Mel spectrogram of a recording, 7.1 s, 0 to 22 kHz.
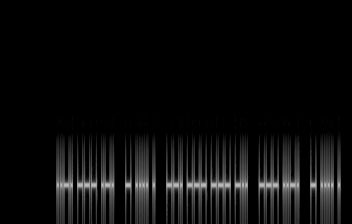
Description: Morse code, heard as a keyed tone, about 34 wpm, 700 Hz. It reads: FOR THE GOOD OF THE
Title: Sets of 5 Words Encore2 35wpm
